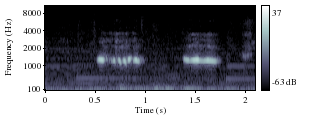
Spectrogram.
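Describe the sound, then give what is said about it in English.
Two short whistled chirps, each about half a second long and separated by a brief pause: a person whistling to mimic the squeaky chirp of a small creature inside a backpack, over a low background hum. “You hear a chirp come from inside the backpack on Kari's back, trying to emulate that.”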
